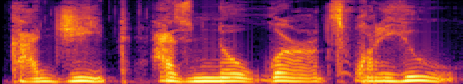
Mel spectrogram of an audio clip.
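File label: Hello, Khajiit female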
